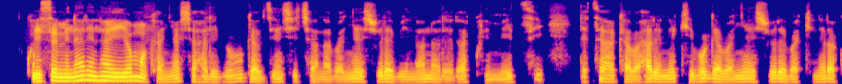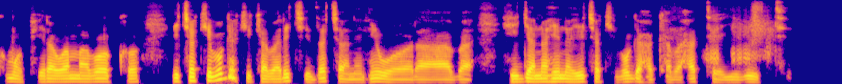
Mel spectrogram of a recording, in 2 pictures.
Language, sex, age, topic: Rundi, male, 25-35, education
